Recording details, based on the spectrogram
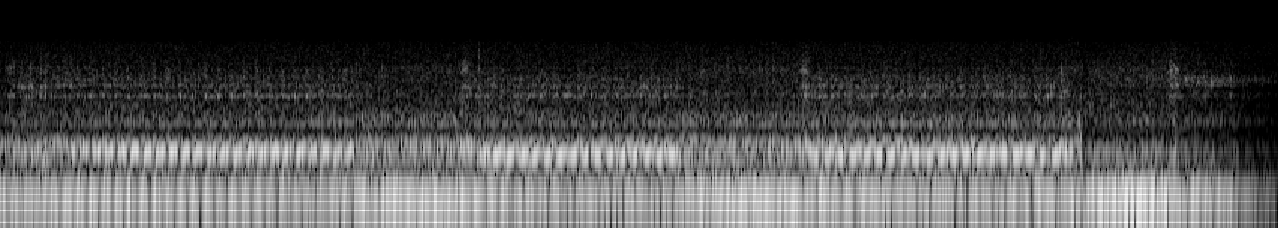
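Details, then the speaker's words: Air-cooled Volkswagen idling, clutch pedal pushed down and let up three times: whirring, chirpy tone each time clutch is pressed, from a worn throwout bearing; fix requires pulling the engine to replace the bearing. "Now we're going to push down and let up the clutch on a car with a worn throwout bearing."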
